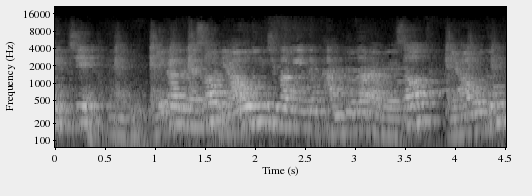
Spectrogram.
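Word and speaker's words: 遼東: 그래서 요동 같은 경우는 특히 뭐 야오둥이라는 이름도 중국식 발음도 쓰고요. 둥이 동쪽입니다. 아, 그리고 이제 여기 튀어나온 애 있지? 얘가 그래서 야오둥 지방에 있는 반도다라고 해서 야오둥 반도다라고 부르기도 해요.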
